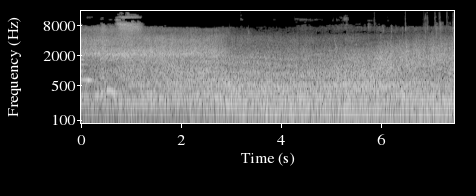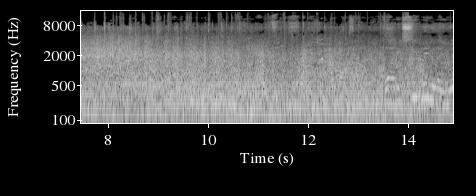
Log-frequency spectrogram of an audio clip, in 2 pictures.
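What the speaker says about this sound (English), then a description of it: "Now look to your right. There's a lone jet. His smoke comes on." A Red Arrows Hawk jet roars past at the 2014 Rhyl Air Show, a loud, steady rushing engine noise that fills the scene while an announcer talks over it.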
